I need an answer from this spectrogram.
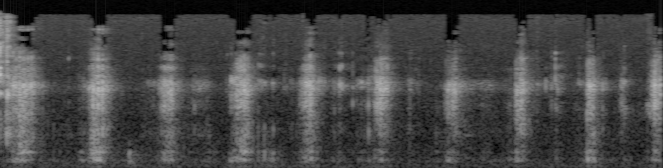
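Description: A person chewing a mouthful of fried meatball, in a steady rhythm of about two chews a second.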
